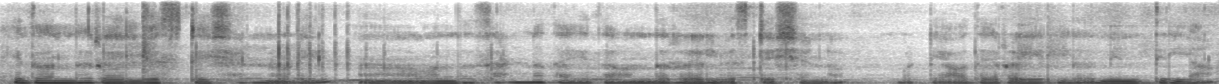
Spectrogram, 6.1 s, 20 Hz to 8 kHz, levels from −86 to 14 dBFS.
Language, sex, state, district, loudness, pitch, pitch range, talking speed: Kannada, female, Karnataka, Raichur, -19 LUFS, 170 Hz, 160-190 Hz, 155 wpm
